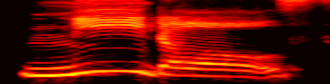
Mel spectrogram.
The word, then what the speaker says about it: needles: Needles. Needles. That S is making the Z sound.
